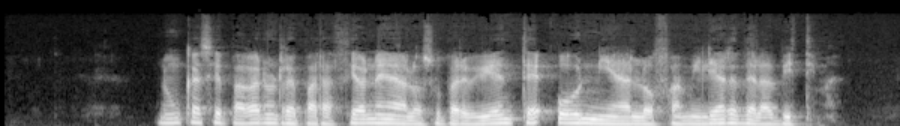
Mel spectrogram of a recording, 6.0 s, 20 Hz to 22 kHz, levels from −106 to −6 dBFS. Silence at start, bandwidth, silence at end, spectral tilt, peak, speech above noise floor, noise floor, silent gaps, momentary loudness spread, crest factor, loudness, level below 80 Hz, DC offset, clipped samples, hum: 1.05 s; 9.2 kHz; 0.6 s; -8 dB/octave; -2 dBFS; 57 dB; -72 dBFS; none; 7 LU; 14 dB; -16 LUFS; -48 dBFS; under 0.1%; under 0.1%; none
